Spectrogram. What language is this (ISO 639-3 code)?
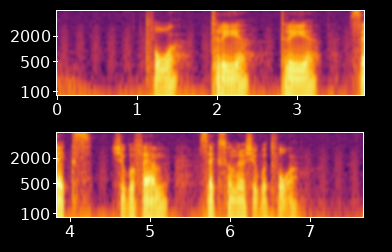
swe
